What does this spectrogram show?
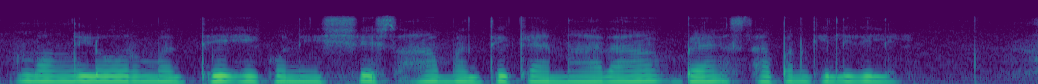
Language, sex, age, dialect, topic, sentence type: Marathi, female, 31-35, Varhadi, banking, statement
